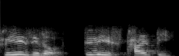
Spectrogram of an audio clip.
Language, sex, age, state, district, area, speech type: Assamese, male, 30-45, Assam, Kamrup Metropolitan, urban, conversation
